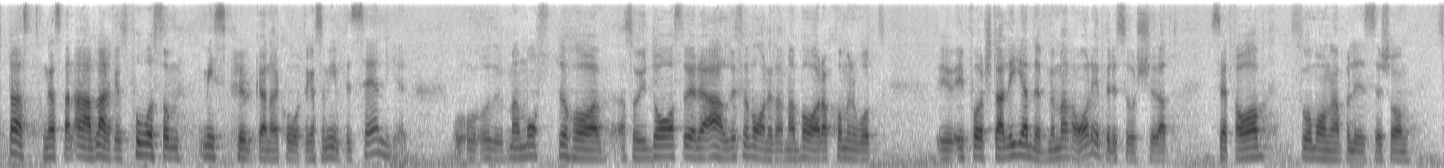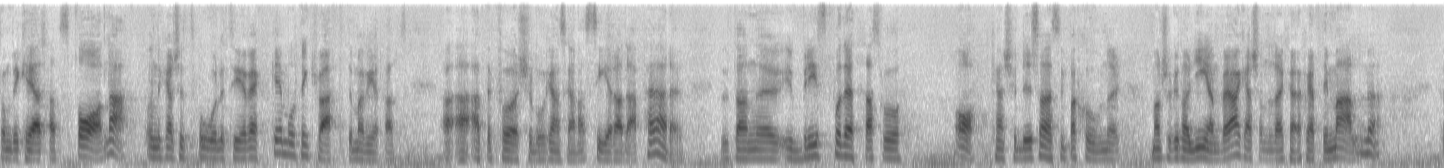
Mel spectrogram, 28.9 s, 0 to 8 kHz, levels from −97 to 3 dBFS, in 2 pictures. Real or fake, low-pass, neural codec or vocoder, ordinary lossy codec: fake; 7.2 kHz; codec, 16 kHz, 1 kbps, X-Codec, WavLM features, trained on Multilingual LibriSpeech; none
